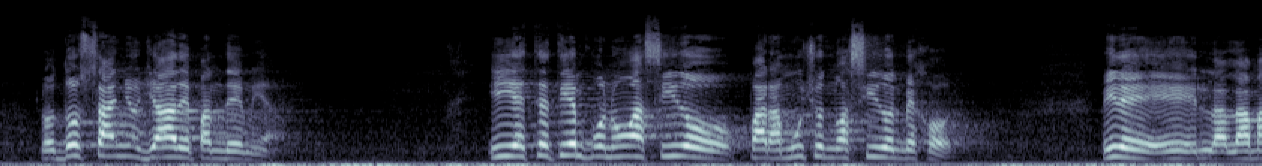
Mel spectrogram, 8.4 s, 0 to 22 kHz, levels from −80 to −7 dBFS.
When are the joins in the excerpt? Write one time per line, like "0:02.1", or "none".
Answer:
none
